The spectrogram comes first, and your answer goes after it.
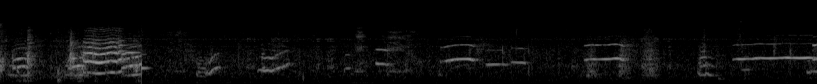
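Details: Newborn Czechoslovakian Wolfdog puppies, from a litter of five females born 21 November 2020 to Orizon and Rahan at a breeding kennel, resting with their mother: thin, high squeaks and short whistled whines, some rising or falling, scattered over quiet indoor background.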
